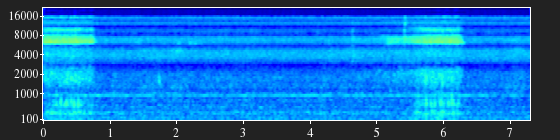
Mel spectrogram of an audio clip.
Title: Cletus the daschund snoring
